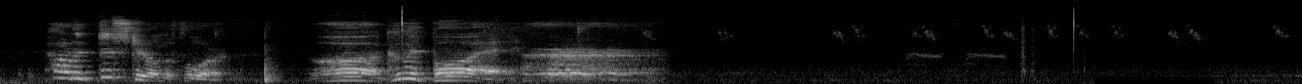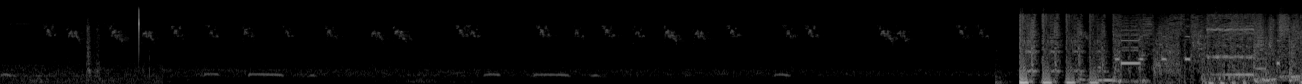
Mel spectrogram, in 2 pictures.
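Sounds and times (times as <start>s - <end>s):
small birds chirping: 4.0s - 23.0s.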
